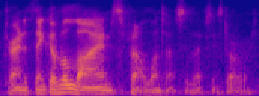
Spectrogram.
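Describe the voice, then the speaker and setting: A man's voice: sits low, sing-song, fast talker, creaky, background noise. A man hosting a live stream, rambling casually and making cheesy jokes to his viewers. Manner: rambling, jokey, punning.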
